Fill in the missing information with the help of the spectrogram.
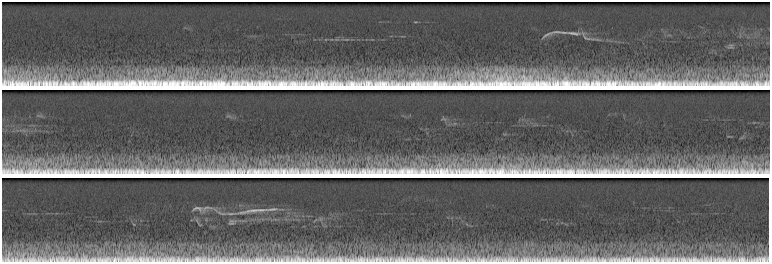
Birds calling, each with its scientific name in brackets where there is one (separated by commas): Song Sparrow (Melospiza melodia), Eastern Wood-Pewee (Contopus virens)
